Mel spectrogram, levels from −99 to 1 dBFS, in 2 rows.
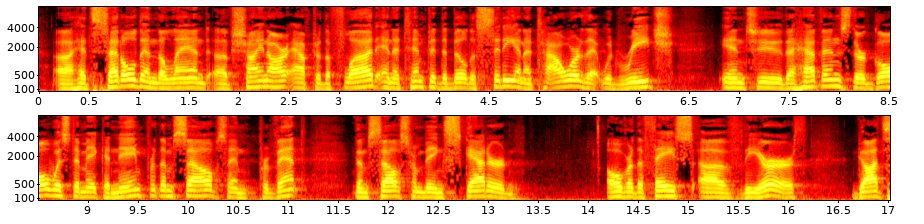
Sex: male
